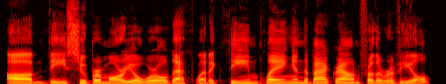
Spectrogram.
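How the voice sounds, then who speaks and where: A man's voice: fairly high pitch, lively intonation, normal speed, smooth, no echo, clean studio sound. A young man co-hosting a podcast, talking in an enthusiastic, rambling way with frequent restarts. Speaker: podcast co-host. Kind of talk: casual chat.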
